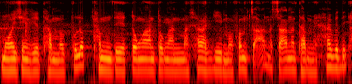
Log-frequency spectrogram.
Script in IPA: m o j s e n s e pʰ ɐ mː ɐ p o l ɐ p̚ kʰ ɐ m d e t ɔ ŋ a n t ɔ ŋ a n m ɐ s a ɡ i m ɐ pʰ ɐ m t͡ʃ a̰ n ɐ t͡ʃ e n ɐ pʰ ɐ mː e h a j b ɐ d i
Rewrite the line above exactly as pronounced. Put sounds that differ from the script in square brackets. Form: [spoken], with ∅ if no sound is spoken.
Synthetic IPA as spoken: m o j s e [ŋ] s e [tʰ] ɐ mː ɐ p [u] l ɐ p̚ [tʰ] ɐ m d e t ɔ ŋ a n t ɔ ŋ a n m ɐ s a ɡ i m ɐ pʰ ɐ m t͡ʃ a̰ n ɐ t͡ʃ [a] n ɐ [tʰ] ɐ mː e h a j b ɐ d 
